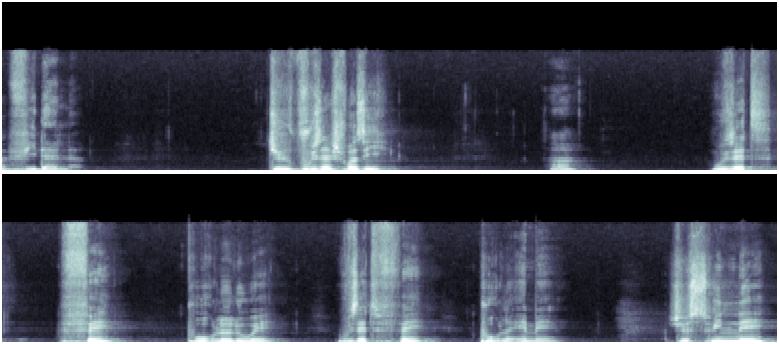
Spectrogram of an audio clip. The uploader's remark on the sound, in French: Enregistré à l'église CVV, le 31/07/2022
